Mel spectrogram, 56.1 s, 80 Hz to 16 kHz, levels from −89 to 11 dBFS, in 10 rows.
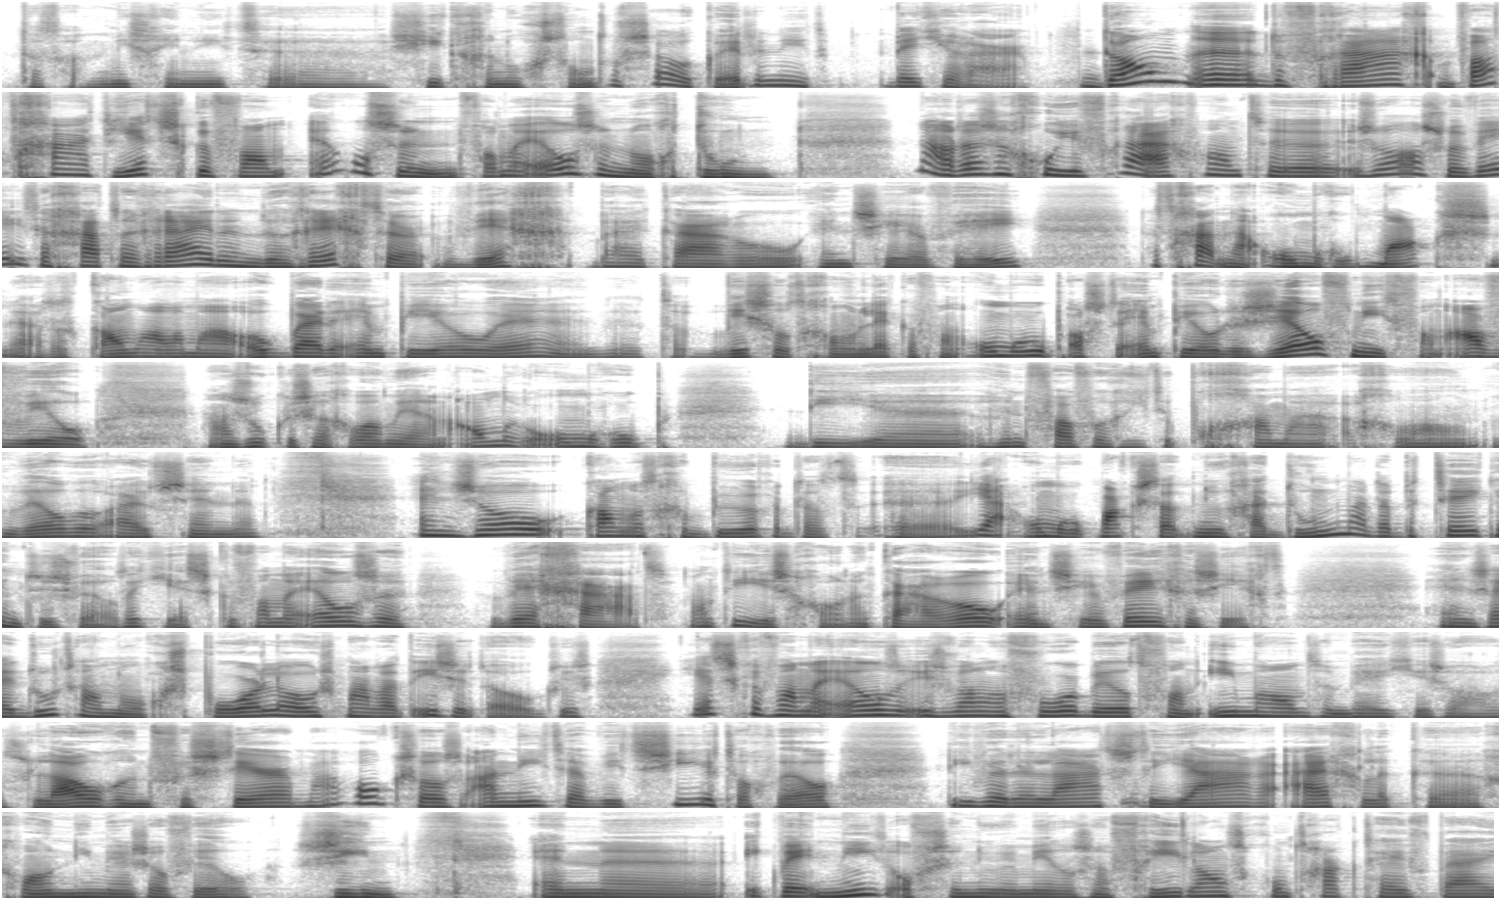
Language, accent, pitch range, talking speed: Dutch, Dutch, 135-175 Hz, 200 wpm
